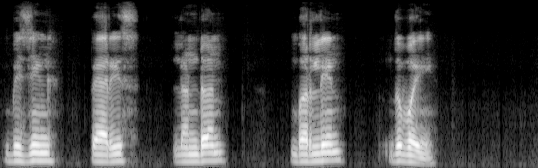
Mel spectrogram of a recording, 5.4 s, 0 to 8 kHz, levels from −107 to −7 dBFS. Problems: background sounds at intervals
